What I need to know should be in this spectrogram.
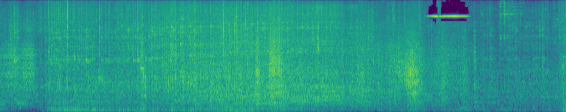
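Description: A car engine rumbles low and steadily.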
